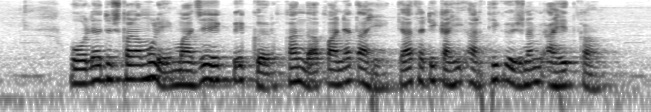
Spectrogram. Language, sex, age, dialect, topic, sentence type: Marathi, male, 25-30, Standard Marathi, agriculture, question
